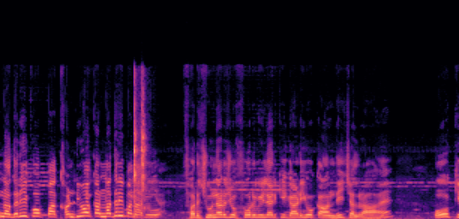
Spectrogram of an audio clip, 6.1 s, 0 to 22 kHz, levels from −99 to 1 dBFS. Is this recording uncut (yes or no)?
no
